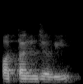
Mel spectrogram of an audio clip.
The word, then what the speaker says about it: Patanjali: of patanjali by the way his name is pronounced patanjali it's not pronounced patanjali or panjali or patanjali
